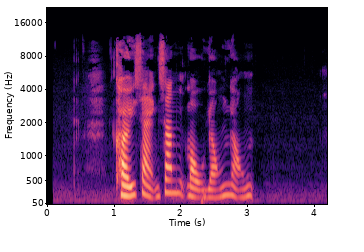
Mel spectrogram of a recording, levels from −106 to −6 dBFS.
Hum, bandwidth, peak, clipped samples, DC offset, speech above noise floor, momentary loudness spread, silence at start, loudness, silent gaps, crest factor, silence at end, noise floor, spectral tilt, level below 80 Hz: none; 12.5 kHz; -2 dBFS; under 0.1%; under 0.1%; 40 dB; 16 LU; 1.05 s; -25 LUFS; none; 26 dB; 1.15 s; -66 dBFS; -4.5 dB/octave; -72 dBFS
